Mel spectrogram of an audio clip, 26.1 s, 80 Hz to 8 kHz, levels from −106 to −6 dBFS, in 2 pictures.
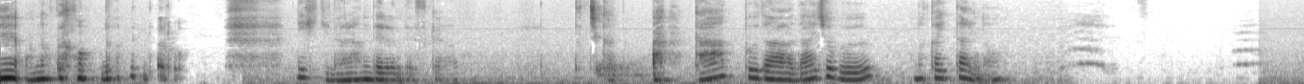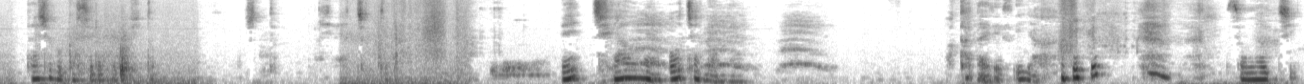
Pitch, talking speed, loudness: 200 Hz, 190 characters per minute, -37 LUFS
